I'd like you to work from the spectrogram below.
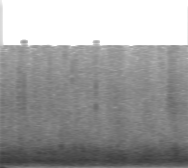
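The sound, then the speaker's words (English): Steady audience applause after a trivia question at a school event, many hands clapping in a continuous, even wash of sound with no pauses. “Well done. Big round of applause.”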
